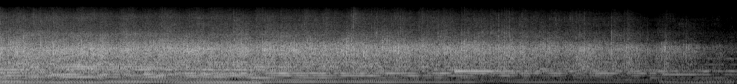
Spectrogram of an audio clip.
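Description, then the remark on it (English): An audience claps loudly and continuously, with raised voices blended into the crowd noise and a sustained keyboard tone underneath, before the applause gradually fades toward the end. “Clap your hands and shout, it is happening.”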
